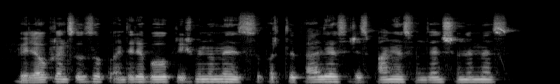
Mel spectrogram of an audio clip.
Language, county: Lithuanian, Marijampolė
